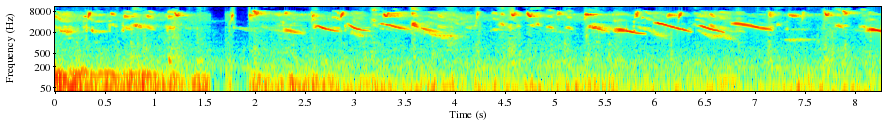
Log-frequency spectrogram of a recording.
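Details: Rufous-bellied thrush song played to warm up a cold caged bird: a series of clear whistled slurred notes, many falling, delivered in loose phrases over a steady background hiss with some low rumble.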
